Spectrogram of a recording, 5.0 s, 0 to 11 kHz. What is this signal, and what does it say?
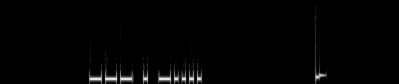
Morse code, heard as a keyed tone, about 25 wpm, 700 Hz. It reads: OE6
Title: Callsign Prefixes for Top 50 DXCC - 25wpm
